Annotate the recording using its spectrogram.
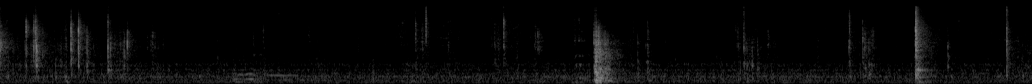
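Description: Plastic food packaging crinkling and crackling as it is opened by hand, densest in the first second or so, then scattered small rustles and clicks. Two sharper knocks stand out, about six and nine seconds in.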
